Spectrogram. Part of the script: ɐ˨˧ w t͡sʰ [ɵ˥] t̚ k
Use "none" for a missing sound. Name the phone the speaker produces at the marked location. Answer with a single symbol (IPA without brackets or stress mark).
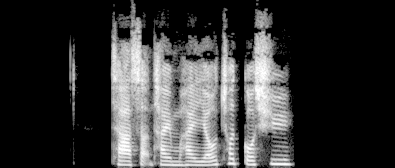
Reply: ɵ˥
